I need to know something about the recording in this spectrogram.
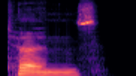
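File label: "turns", British English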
